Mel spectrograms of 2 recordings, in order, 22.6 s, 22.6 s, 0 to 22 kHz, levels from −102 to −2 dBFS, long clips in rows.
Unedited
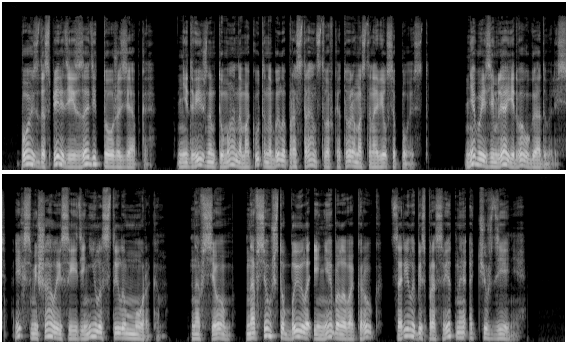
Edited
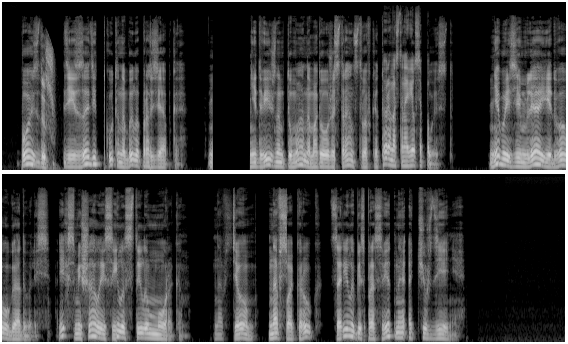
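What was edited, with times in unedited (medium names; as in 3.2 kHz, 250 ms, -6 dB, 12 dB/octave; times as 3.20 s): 0.75 s: tape stop 0.49 s
2.05–2.35 s: swap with 4.98–5.90 s
3.59 s: insert silence 0.75 s
6.88–8.06 s: speed 129%
9.73–10.51 s: stretch 1.5×
12.70–13.12 s: delete
14.29–15.45 s: fade out
16.52–18.19 s: delete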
